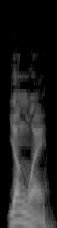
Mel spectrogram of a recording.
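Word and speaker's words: Younghoe: How do you pronounce the field goal kicker's name? Young Hoku. Young Way.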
